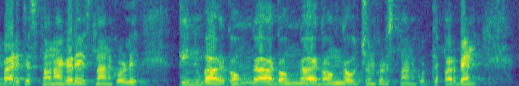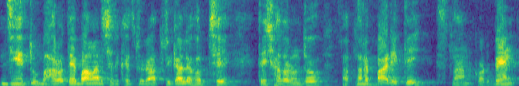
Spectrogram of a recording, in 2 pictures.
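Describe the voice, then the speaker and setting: A man giving devotional ritual instruction in a firm, teaching manner, slowing down to chant Sanskrit mantras in a measured way. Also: medium pitch. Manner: firm, didactic and prescriptive. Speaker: Vaishnava religious instructor.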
